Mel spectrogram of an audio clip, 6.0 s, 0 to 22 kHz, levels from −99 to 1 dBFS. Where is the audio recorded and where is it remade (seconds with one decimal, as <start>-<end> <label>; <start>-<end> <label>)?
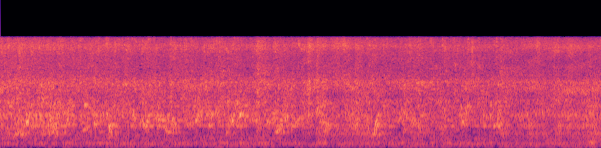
0.0-3.0 recorded; 3.0-3.7 remade; 3.7-5.0 recorded; 5.0-6.0 remade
